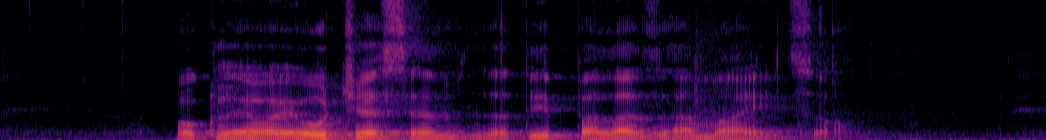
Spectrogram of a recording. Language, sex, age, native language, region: Slovenian, male, 50-59, Slovenian, Drava region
